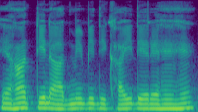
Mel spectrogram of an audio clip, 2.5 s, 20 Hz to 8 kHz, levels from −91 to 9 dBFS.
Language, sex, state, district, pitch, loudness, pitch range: Hindi, male, Jharkhand, Ranchi, 125 Hz, -14 LUFS, 120-130 Hz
